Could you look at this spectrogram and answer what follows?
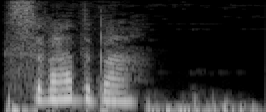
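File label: "svadba", Slovak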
